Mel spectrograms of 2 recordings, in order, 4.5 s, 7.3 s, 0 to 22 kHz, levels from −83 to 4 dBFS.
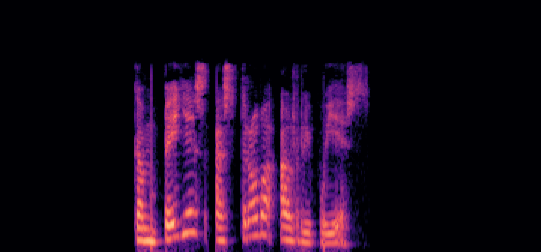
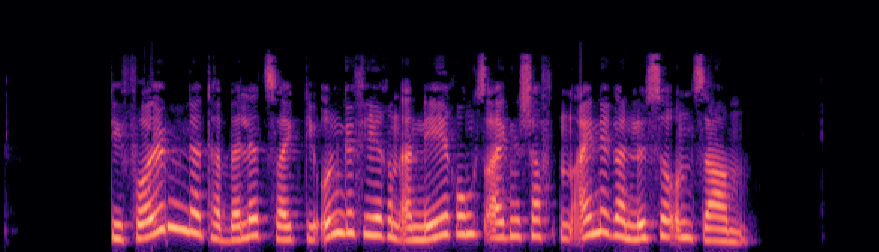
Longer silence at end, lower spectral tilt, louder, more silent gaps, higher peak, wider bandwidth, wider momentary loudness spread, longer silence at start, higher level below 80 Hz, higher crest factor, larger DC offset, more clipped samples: first, 1.5 s vs 1.1 s; about the same, -5 dB/octave vs -5 dB/octave; second, -18 LUFS vs -15 LUFS; neither; about the same, -2 dBFS vs -2 dBFS; second, 8.2 kHz vs 9.4 kHz; about the same, 9 LU vs 7 LU; first, 1.1 s vs 0.95 s; first, -54 dBFS vs -68 dBFS; first, 20 dB vs 14 dB; neither; neither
